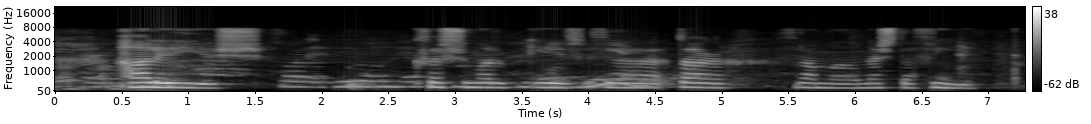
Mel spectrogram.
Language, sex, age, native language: Icelandic, male, 13, Icelandic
